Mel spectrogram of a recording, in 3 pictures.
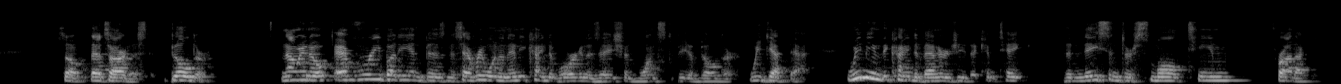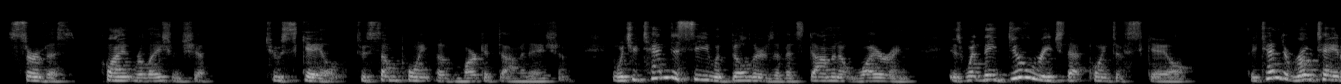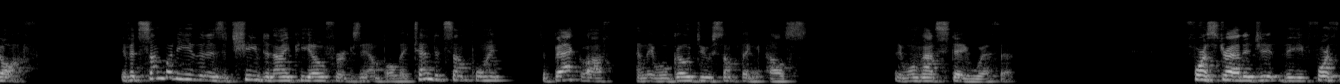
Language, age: English, 50-69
